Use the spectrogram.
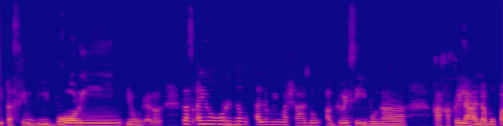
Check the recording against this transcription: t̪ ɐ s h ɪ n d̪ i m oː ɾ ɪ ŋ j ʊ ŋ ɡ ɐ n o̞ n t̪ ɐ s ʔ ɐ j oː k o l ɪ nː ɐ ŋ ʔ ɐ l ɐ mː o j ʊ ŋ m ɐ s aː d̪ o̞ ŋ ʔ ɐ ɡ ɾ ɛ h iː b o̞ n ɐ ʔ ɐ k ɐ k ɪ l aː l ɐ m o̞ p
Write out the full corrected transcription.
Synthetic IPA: t̪ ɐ s h ɪ n d̪ i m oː ɾ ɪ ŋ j ʊ ŋ ɡ ɐ n o̞ n t̪ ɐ s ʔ ɐ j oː k o ɾ ɪ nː ɐ ŋ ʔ ɐ l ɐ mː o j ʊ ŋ m ɐ ʃ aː d̪ o̞ ŋ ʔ ɐ ɡ ɾ ɛ s iː b o̞ n ɐ k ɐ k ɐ k ɪ l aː l ɐ m o̞ p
